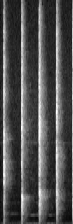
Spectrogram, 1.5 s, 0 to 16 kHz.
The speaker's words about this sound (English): See, and they really do it. They give it a full, like, 2 minutes. And they do it every single night. Listen to them. Cheering, hooting, and a hollering. People bang pots and pans. They honk their horns.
